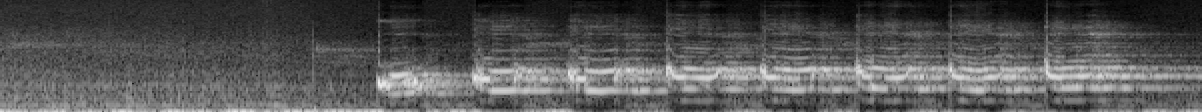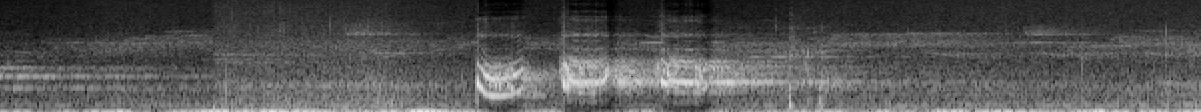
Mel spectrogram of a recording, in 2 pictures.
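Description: Loud, rapid gobbling from a wild turkey in the Hocking Hills during a hunt, one long rattling burst followed by a shorter second one, over faint outdoor background noise.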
